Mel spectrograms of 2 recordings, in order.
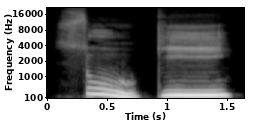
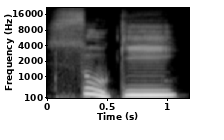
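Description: First: It is said slowly and carefully. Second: It is said at a natural, normal speed. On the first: "and then slowly" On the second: "First natural speed"

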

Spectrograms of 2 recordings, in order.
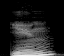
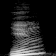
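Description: First: The pitch rises from a low starting point. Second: The pitch rises from a mid starting point. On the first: It means idle or not busy. "So low-rising" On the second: It means tonight. "Now mid-rising"

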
